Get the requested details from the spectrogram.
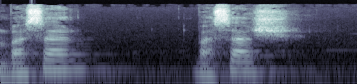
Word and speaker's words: Başar: Un chico jovencito, 20 años tiene este pibe, Hakan Basash, así se parece que se pronuncia,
